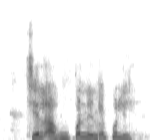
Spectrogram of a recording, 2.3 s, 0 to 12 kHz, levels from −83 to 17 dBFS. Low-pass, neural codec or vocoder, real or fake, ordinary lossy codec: 7.2 kHz; none; real; Opus, 16 kbps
